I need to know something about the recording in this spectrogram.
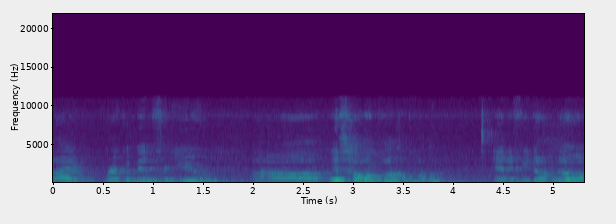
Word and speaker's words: Ho'oponopono: And in Hawaii, we pronounce all vowels. All vowels are. So it's really very easy. It's Ho'o, Pono, Pono, okay?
